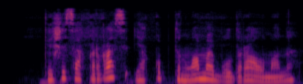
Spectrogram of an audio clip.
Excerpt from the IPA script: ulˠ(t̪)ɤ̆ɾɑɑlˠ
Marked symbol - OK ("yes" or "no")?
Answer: no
